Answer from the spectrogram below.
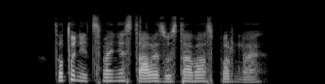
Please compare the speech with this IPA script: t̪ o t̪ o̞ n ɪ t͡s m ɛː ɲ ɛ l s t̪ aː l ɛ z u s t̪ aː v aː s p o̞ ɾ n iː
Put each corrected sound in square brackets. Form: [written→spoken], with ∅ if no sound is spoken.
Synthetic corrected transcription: t̪ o t̪ o̞ [n→ɲ] ɪ t͡s m ɛː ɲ ɛ [l→∅] s t̪ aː l ɛ z [u→uː] s t̪ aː v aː s p o̞ ɾ n [iː→ɛː]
